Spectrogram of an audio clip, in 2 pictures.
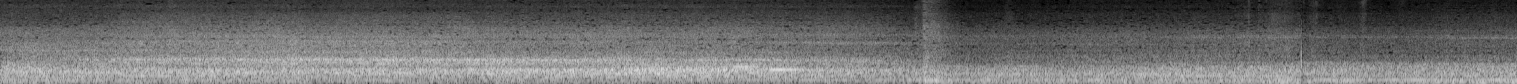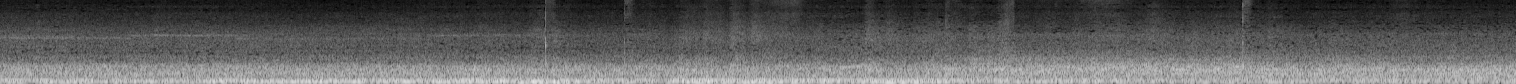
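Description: New York City subway car in motion, heard from inside the car: a steady rumble of the train on the rails, a little louder for the first eight seconds, with a faint high whine about halfway through.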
